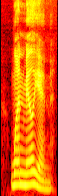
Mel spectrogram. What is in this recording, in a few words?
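one million, female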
